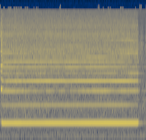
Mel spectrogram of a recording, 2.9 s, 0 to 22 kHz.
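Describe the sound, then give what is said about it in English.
A single long warning whistle blast at Shaft 22 of the water tunnel project in Brooklyn, warning people in the apartments overlooking the site that a dynamite explosion is 5 minutes away: one loud, steady, high-pitched tone with a rich harmonic edge, held for nearly three seconds before cutting off abruptly. No voices accompany it. “Stewart blows a whistle once to warn people living in the apartments that an explosion is 5 minutes away.”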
